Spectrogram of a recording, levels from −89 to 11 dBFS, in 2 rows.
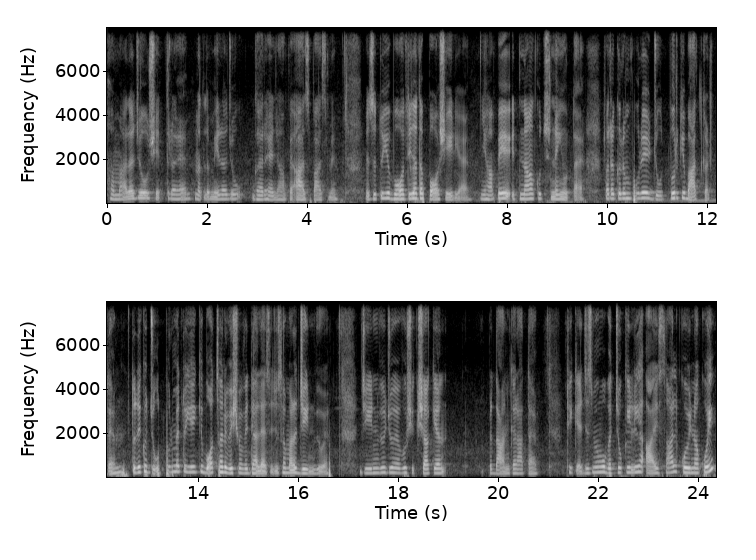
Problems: background sounds at intervals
